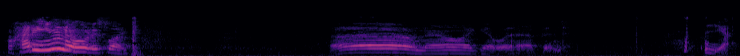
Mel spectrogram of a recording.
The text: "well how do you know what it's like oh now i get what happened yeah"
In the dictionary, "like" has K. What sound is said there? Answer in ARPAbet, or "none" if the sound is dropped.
none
